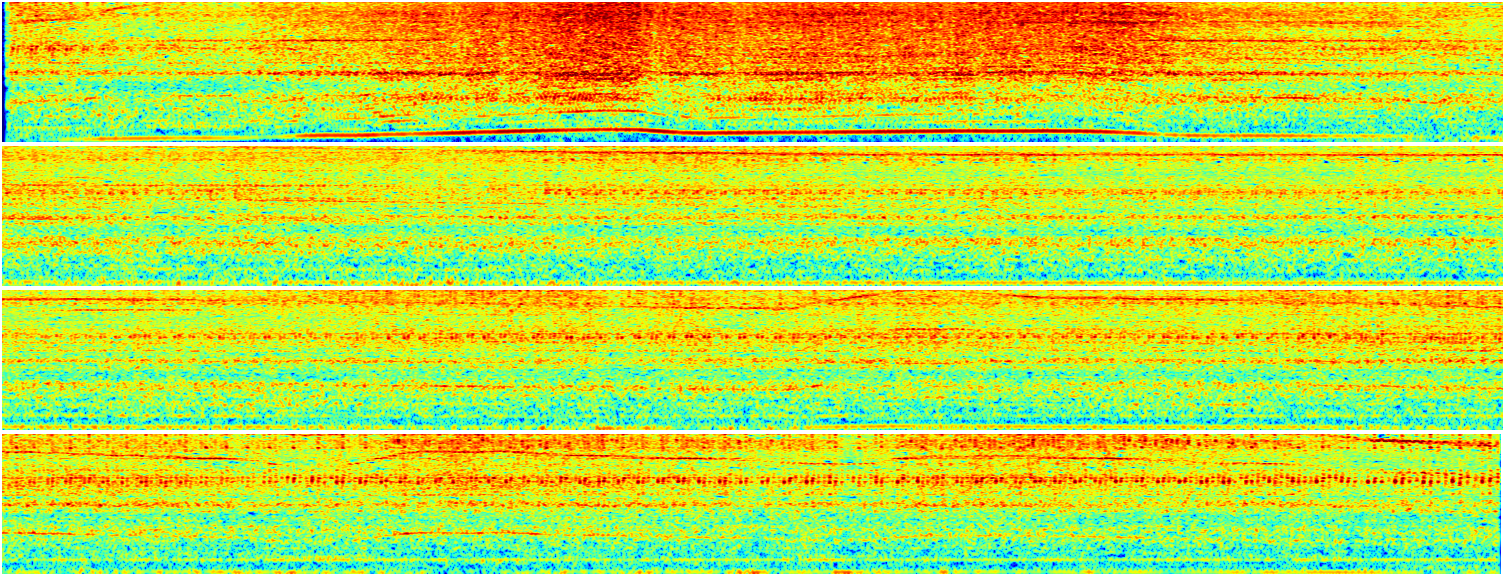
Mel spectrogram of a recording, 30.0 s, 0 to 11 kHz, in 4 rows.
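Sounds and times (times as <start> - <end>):
Cooper S car accelerating outside: 0.0 - 29.9.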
